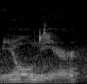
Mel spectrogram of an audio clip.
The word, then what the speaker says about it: Mjolnir: I figured out that that's how you say it, Mjolnir.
